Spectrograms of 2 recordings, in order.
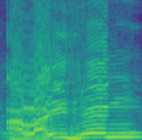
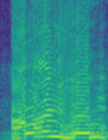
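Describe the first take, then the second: First: The word ends with an ng sound. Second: The word ends with an m sound. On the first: The speaker calls it wrong. "Orang Bugis kalau eng bilangnya en, kalau en bilangnya eng" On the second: The speaker calls it right. "kalau en bilangnya eng"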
